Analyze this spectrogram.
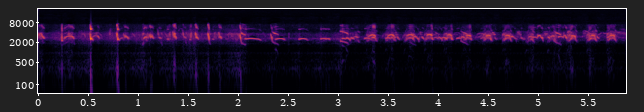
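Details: Ospreys at a nest on a morning of 23 May 2019, a chick of a brood of three tussling with its mother over a fish the male delivered: continuous rapid high thin chirps and squeaks, with scattered clicks and knocks.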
